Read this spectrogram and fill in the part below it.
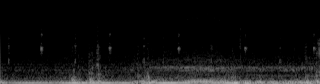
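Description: A car passes by on a road with a steady low rumble of engine and tyres that swells around the middle, fairly close, with no talking over it.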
